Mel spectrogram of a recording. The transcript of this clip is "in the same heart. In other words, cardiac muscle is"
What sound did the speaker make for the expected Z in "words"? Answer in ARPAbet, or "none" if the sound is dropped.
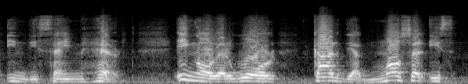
none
